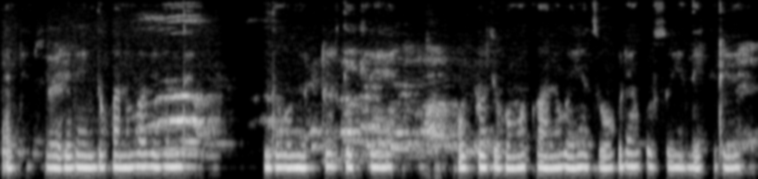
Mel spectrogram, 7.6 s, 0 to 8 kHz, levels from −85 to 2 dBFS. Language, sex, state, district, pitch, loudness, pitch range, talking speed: Rajasthani, female, Rajasthan, Nagaur, 205 Hz, -18 LUFS, 200-215 Hz, 190 wpm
